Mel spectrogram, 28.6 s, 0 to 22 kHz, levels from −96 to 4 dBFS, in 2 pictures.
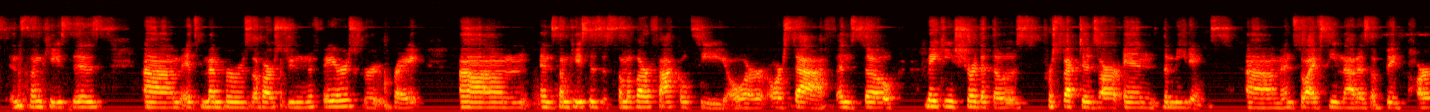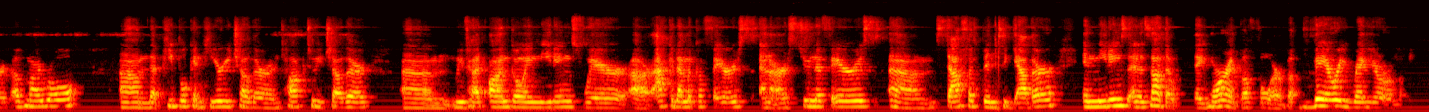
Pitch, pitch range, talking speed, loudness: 185 Hz, 175-200 Hz, 190 wpm, -31 LUFS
